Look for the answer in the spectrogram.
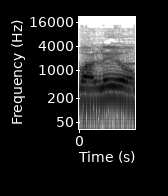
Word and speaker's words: Baleo: Nino Rodríguez Miguel, del grupo Baleo, muy buenos días. – Hola, buenos días. – ¿He pronunciado bien el grupo con el acento? – Sí, muy bien, bueno.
